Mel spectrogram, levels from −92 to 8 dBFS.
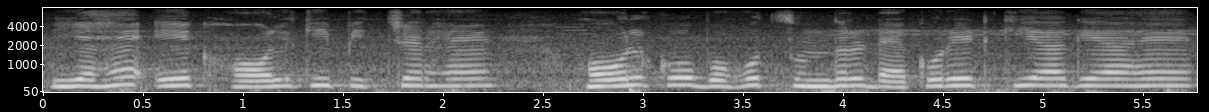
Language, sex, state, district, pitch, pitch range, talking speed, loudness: Hindi, female, Punjab, Fazilka, 240 Hz, 225-250 Hz, 145 wpm, -15 LUFS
